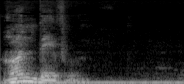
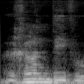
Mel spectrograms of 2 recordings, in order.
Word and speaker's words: rendezvous: in french khan deifu rendezvous rendezvous you actually pronounce the r with the back of your tongue pronouncing it the g and the r together khan devo rendezvous means um a meeting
